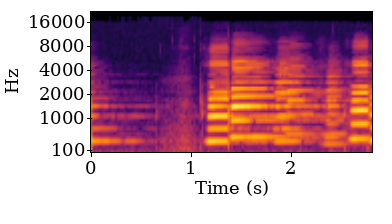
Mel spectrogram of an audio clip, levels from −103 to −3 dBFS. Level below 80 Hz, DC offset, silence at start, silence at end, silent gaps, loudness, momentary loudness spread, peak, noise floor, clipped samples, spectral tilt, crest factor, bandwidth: -62 dBFS; under 0.1%; 0 s; 0 s; none; -15 LUFS; 16 LU; 0 dBFS; -48 dBFS; under 0.1%; -1.5 dB/octave; 16 dB; 12 kHz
